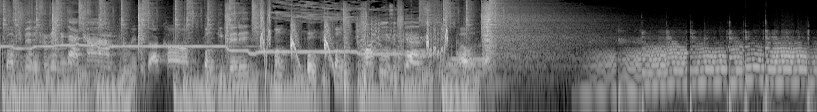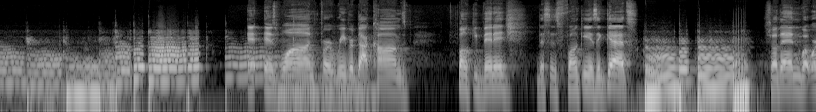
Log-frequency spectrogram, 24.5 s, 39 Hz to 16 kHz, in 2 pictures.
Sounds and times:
Bass guitar: 0:00.0 - 0:02.1, 0:02.7 - 0:07.4, 0:08.7 - 0:18.0, 0:21.7 - 0:23.8
Speech: 0:00.0 - 0:07.2, 0:16.0 - 0:18.4, 0:19.2 - 0:21.8, 0:23.8 - 0:24.5
Chorus effect: 0:08.7 - 0:17.7, 0:21.8 - 0:23.7.

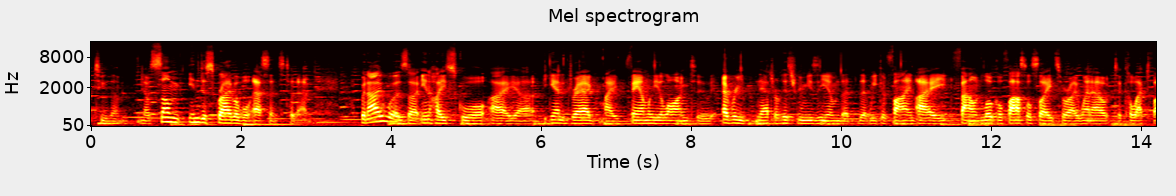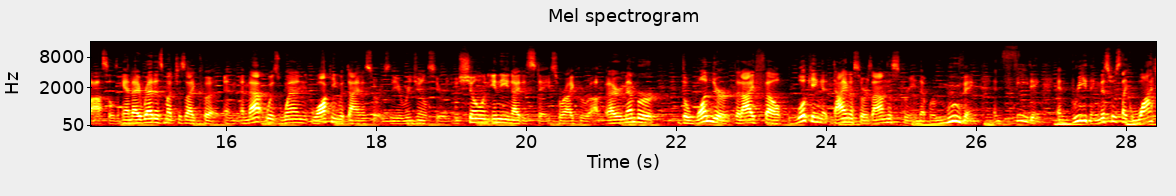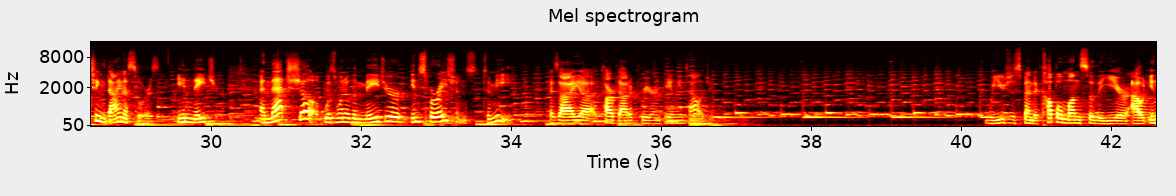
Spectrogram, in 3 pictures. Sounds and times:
Speech: 0:00.0 - 0:03.0, 0:03.6 - 0:36.8, 0:40.3 - 0:42.6.

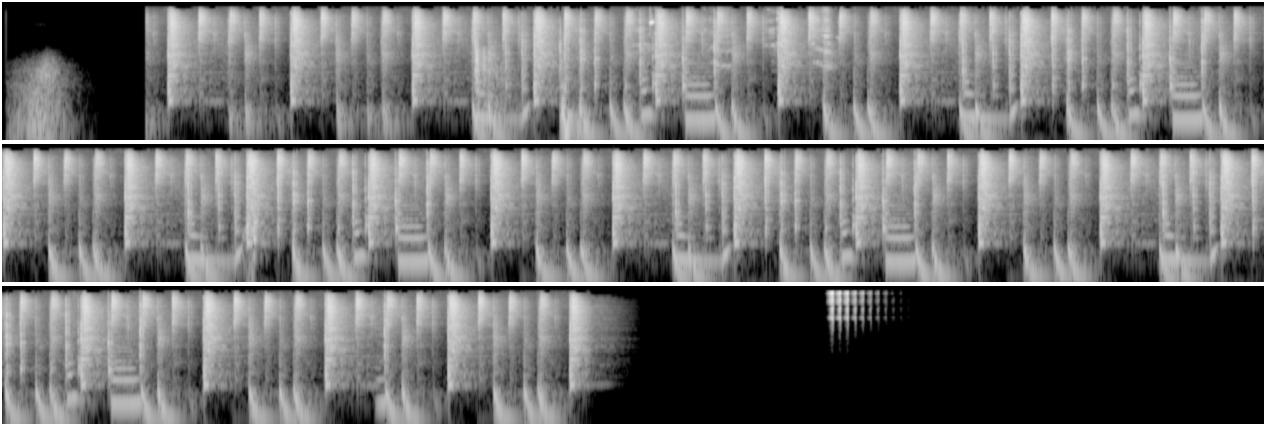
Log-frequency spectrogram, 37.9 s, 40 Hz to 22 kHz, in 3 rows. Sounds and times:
Music: 0:01.5 - 0:31.7.

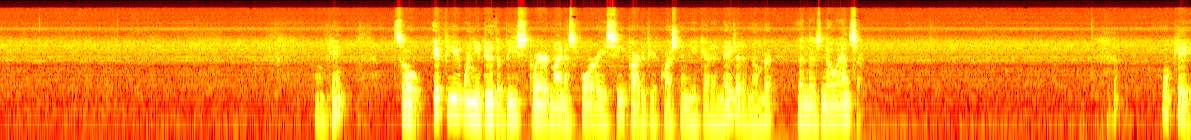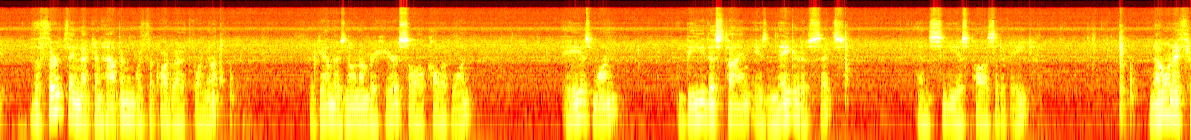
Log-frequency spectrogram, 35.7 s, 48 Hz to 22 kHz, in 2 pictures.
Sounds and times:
Inside, small room: 0:00.0 - 0:35.7
Speech: 0:04.7 - 0:05.3, 0:05.9 - 0:13.1, 0:17.4 - 0:21.4, 0:22.5 - 0:25.0, 0:26.3 - 0:27.3, 0:28.0 - 0:30.7, 0:31.6 - 0:33.5, 0:35.1 - 0:35.7.

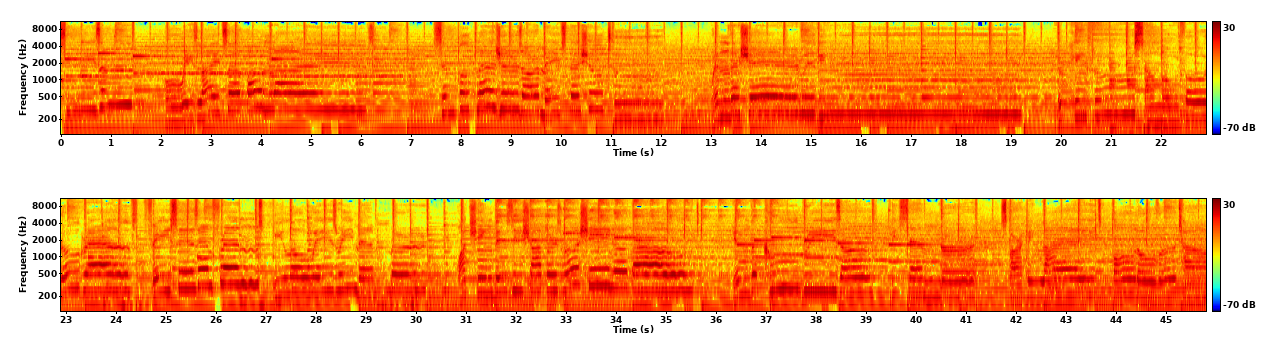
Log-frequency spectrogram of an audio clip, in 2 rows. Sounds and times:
Christian music: 0:00.0 - 0:45.8
Christmas music: 0:00.0 - 0:45.8.

